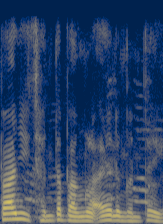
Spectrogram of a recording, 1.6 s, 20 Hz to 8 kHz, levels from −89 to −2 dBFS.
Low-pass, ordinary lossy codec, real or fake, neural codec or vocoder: 7.2 kHz; none; real; none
